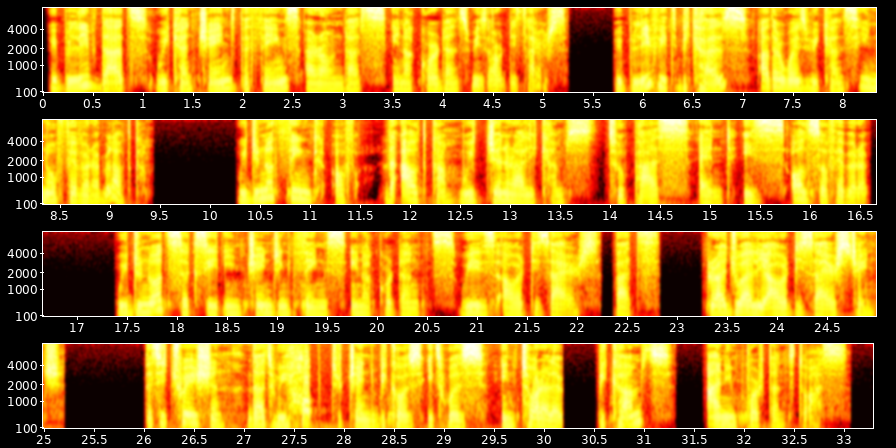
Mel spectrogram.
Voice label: Ethiopian F English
